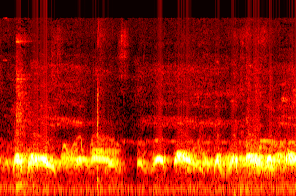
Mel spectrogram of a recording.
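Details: Continuous low cooing of a Thai spotted dove, soft rounded notes rising and falling in connected phrases, broken by one short pause and a sharp click near the middle.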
